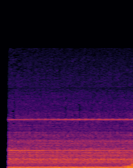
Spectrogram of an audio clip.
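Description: Flatbed tow truck's engine idling steadily, a constant hum over a low rumble.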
